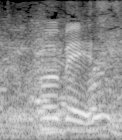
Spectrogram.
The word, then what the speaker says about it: bouillabaisse: How do you pronounce that? Bouillabaisse.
